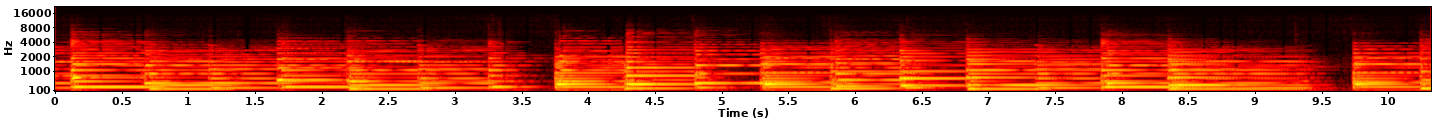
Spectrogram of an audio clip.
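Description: Grand piano played solo: a simple melody over an even, repeating accompaniment of decaying notes. The playing breaks off briefly between phrases, about four seconds in and again just before the end.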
